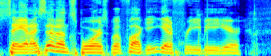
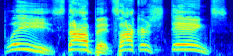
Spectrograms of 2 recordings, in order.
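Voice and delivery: ranting shout; 8 semitones higher than usual. Real, not acted. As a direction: rail at the sport, voice cracking high. Rant against soccer.

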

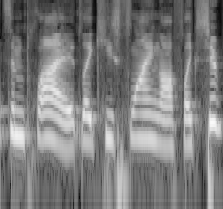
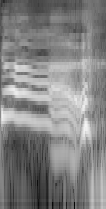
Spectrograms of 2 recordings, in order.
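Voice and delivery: mock wail; 8 semitones higher than usual. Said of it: "and I was like".

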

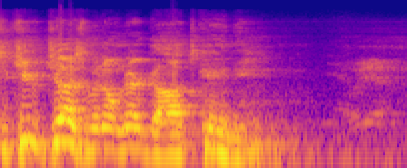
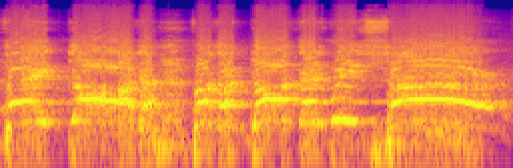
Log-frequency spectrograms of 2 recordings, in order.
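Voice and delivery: chanted preaching cadence building to shouted, high-pitched peaks; full-force preaching; 6 semitones higher than usual. Real, not acted. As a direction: preach it in driving bursts, climbing to a shout.

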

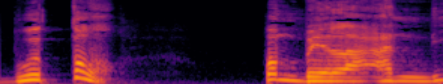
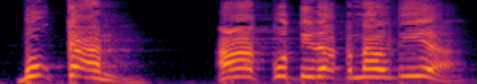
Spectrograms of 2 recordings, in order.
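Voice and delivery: much higher, insistent denial; Peter's frantic denial; 12 semitones higher than usual. Acted. Preacher voicing Peter denying Jesus to the servant girl, high and insistent. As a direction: deny it fast and high, cornered.

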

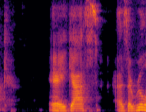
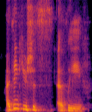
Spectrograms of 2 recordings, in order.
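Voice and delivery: ordinary delivery

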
